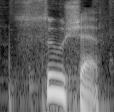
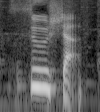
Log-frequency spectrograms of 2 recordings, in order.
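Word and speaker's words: sous chef: Sue chef. Sue chef. Sue chef. S o u s. So, the s is silent because it's like a French word.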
